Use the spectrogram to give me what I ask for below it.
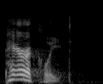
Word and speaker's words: paraclete: Well, the Greek word is pronounced here that John uses, paraclete, not to be confused with parakeet. That's a bird.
